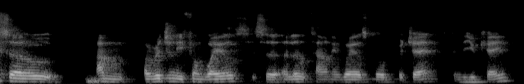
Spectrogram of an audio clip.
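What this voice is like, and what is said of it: Welsh accent, not Australian. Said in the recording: “I can hear by your accent, you're obviously not Australian”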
